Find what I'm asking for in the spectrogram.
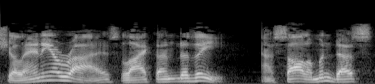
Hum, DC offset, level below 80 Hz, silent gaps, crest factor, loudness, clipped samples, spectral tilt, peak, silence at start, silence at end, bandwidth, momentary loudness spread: none; 0.2%; -58 dBFS; none; 14 dB; -16 LUFS; under 0.1%; -5 dB/octave; -2 dBFS; 0 s; 0.05 s; 7.4 kHz; 7 LU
